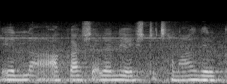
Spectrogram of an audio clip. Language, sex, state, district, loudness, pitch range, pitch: Kannada, female, Karnataka, Raichur, -15 LUFS, 200-210 Hz, 205 Hz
